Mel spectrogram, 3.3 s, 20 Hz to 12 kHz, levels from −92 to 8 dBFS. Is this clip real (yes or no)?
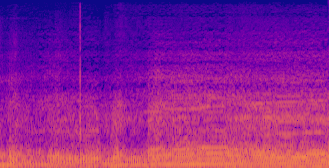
no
